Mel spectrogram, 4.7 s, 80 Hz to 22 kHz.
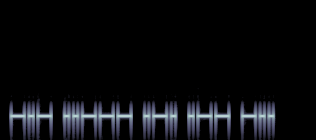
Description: Morse code, heard as a keyed tone, about 18 wpm, 700 Hz. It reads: K2RWD
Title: Speed Racing - USA 1x3 Call Signs 15wpm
